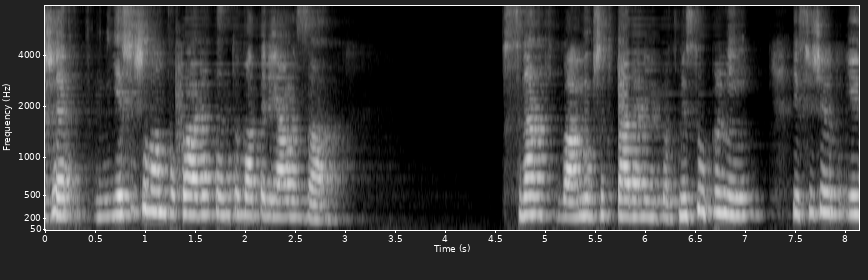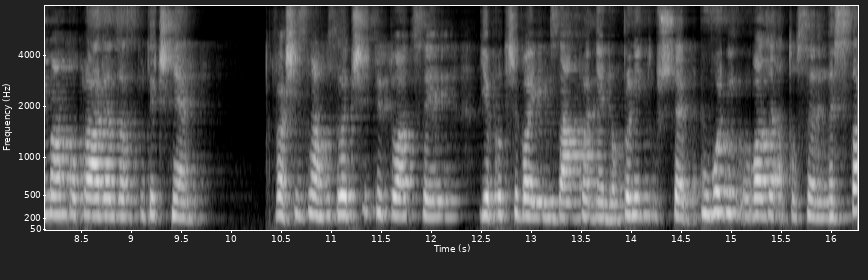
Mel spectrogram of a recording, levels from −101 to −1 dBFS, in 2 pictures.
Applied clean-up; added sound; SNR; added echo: neural mask model DeepFilterNet 3.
